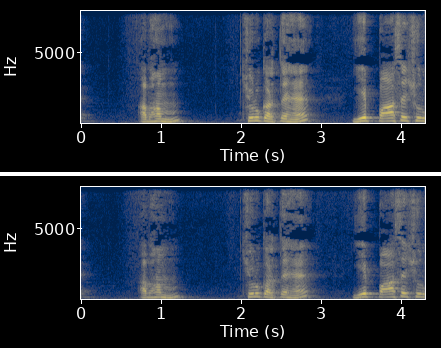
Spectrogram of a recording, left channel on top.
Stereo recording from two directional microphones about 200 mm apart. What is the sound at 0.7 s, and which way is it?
A man's voice, 45° left (ahead or behind).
